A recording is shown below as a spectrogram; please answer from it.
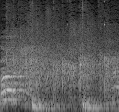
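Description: A short shout at the start, echoing in the gym hall, over general noise from the court, with one basketball bounce on the wooden floor near the end.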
